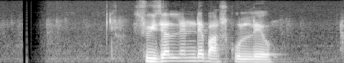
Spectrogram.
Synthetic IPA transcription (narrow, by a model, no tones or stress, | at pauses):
suid͡ʑaɾleɳɖebaʃkulːeo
